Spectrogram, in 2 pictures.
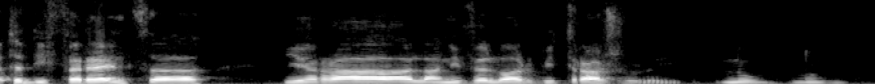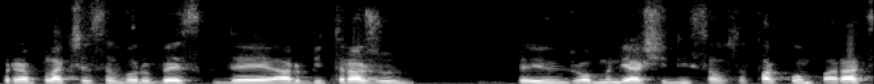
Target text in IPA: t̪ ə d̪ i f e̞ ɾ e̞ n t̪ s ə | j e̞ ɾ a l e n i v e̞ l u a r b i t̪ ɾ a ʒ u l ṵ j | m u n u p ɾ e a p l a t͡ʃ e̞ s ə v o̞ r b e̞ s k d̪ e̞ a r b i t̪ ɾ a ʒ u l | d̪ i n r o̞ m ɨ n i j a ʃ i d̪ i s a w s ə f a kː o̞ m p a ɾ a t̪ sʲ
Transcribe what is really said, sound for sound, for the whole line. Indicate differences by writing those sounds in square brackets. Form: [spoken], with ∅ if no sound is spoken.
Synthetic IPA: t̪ ə d̪ i f e̞ ɾ e̞ n t̪ s ə | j e̞ ɾ a l [a] n i v e̞ l u a r b i t̪ ɾ a ʒ u l ṵ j | [n] u n u p ɾ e a p l a t͡ʃ e̞ s ə v o̞ r b e̞ s k d̪ e̞ a r b i t̪ ɾ a ʒ u l | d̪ i n r o̞ m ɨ n i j a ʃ i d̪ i s a w s ə f a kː o̞ m p a ɾ a t̪ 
